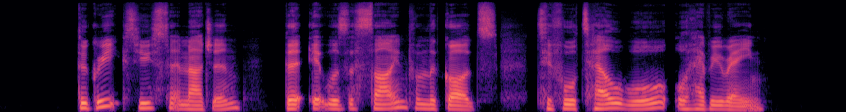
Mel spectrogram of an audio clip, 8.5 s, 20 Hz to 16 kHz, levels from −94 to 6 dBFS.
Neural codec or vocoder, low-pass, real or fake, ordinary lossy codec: codec, 44.1 kHz, 3.4 kbps, Pupu-Codec; 14.4 kHz; fake; none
